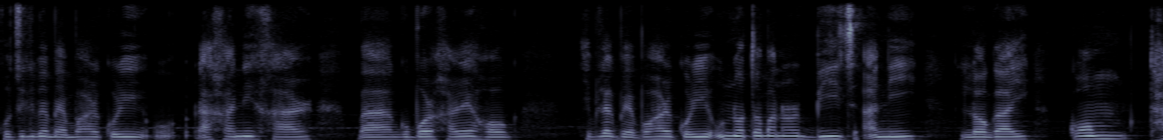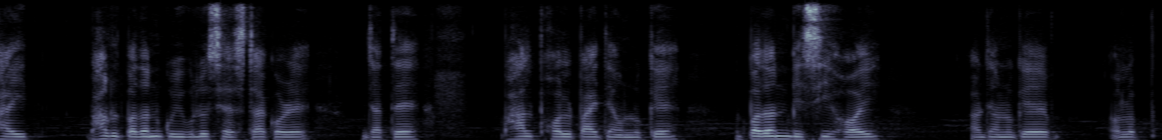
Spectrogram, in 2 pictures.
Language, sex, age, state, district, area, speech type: Assamese, female, 60+, Assam, Biswanath, rural, spontaneous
